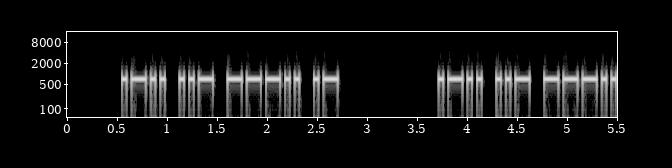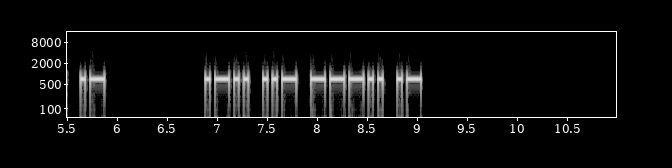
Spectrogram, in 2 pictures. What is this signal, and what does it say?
Morse code, heard as a keyed tone, about 25 wpm, 700 Hz. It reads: LU8A LU8A LU8A
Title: DXCC-100 Call Signs - 4 Characters - Repeated 3x - 25wpm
